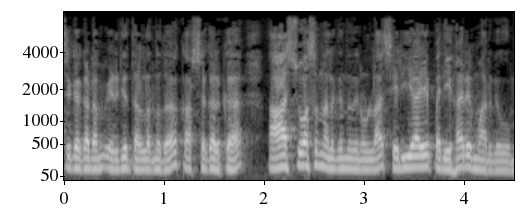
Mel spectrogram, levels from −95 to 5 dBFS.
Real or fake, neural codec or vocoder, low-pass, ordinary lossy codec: real; none; 7.2 kHz; none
